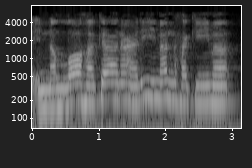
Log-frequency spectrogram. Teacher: Ditinggalkan gunahnya yang seharusnya minimal dia panjangkan dua harokat. · Term: gunnah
